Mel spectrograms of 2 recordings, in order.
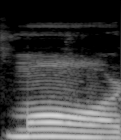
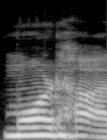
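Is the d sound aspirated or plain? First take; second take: plain; aspirated. First: The d sound is plain, without aspiration. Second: The d sound is aspirated. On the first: The speaker calls it right. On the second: The speaker calls it wrong.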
